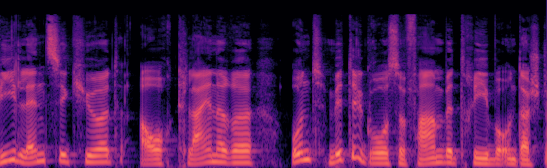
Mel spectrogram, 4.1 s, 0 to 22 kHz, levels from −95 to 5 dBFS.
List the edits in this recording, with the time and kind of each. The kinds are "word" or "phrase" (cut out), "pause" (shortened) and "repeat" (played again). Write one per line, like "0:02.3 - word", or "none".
none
